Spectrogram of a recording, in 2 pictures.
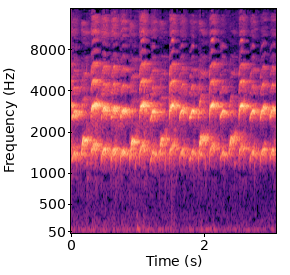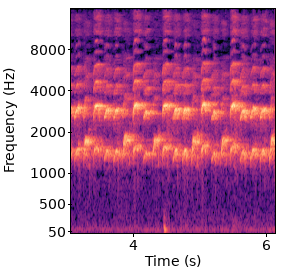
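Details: Domestic male cockatiel singing a fast, bright warbling song of repeated whistled phrases, with faint low thumps and a couple of soft knocks in the background.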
